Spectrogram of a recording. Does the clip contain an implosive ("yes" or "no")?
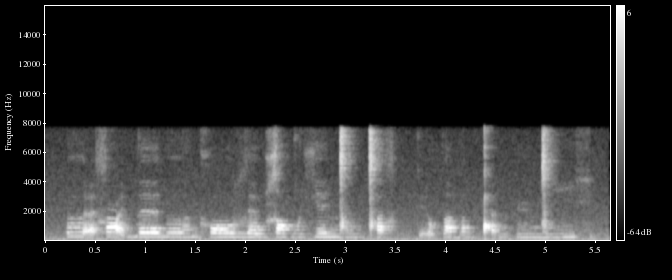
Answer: no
